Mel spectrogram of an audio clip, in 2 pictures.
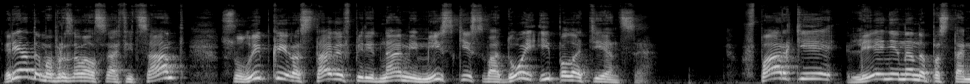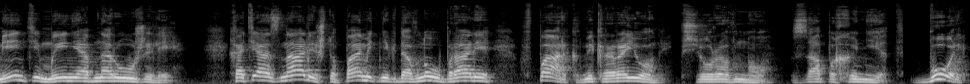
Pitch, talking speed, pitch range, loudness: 155 Hz, 110 wpm, 125-195 Hz, -17 LUFS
